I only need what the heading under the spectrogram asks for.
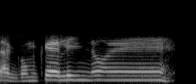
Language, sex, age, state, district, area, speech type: Santali, male, 45-60, Odisha, Mayurbhanj, rural, conversation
